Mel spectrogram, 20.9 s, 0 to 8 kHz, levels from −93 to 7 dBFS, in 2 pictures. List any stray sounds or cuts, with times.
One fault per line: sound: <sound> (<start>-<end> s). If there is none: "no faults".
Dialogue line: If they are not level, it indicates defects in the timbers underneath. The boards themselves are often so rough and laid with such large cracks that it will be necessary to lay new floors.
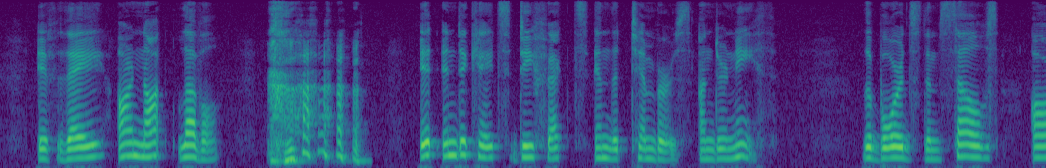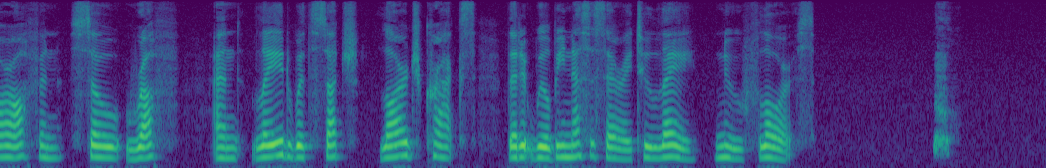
sound: laugh (2.7-3.7 s)
sound: bark (19.8-20.1 s)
